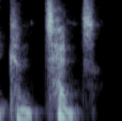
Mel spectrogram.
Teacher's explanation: Content, stress on the second, content is to be happy or happy, the adjective.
